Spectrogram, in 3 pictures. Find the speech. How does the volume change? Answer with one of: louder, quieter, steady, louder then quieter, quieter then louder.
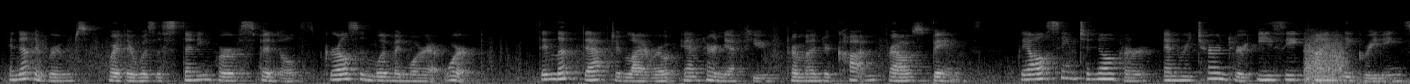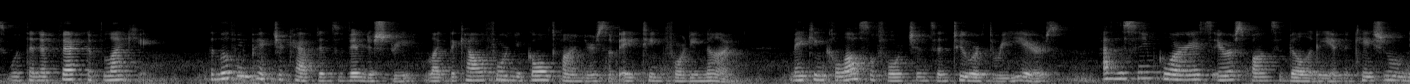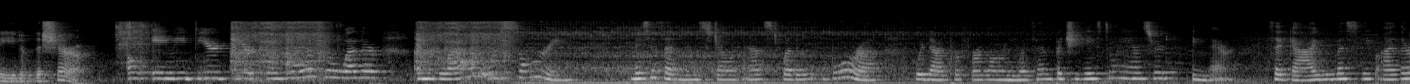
steady.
